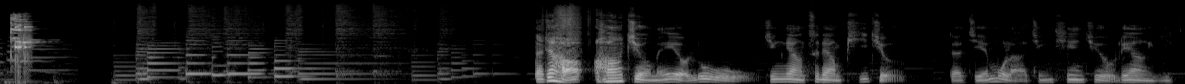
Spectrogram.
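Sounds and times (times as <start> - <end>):
glasses clinking in a toast: 0.0 - 0.6
speech: 5.4 - 11.8.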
